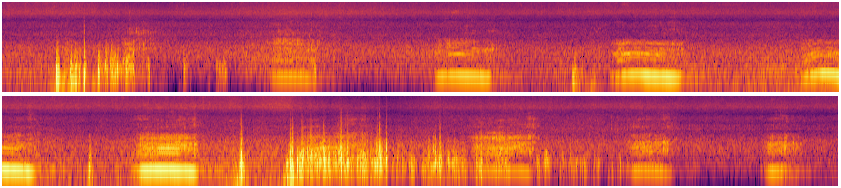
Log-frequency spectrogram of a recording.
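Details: Male lions competing for one lioness in Kruger National Park, South Africa, give a series of deep, harmonic roaring moans, each about a second long, repeated every one to two seconds, with brief rustling and louder grunting bursts between them.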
